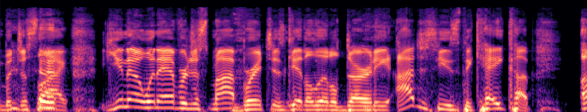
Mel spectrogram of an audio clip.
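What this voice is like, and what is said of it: Put-on country accent. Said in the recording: “I'm doing, a country accent”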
